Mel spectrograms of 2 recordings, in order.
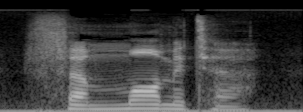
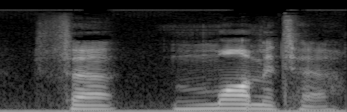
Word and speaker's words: thermometer: means bracket any kind of bracket sir mamita thermometer thermometer a stress goes to this syllable and it is pronounced our equation equation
